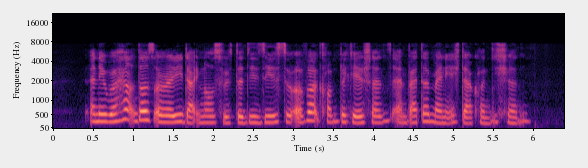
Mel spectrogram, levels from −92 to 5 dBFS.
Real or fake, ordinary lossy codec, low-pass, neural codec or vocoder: fake; none; none; codec, 16 kHz, 2 kbps, FunCodec, trained on LibriTTS, 25 frames a second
